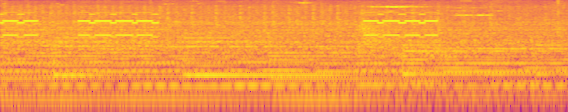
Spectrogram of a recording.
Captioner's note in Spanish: Suena el celular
